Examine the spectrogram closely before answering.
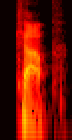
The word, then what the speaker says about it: cup: Cup, c'est un son court. C'est pas cup. C'est pas cup avec le bout de la bouche comme on aime bien prononcer en français. C'est pas cup, c'est cap. Voyez, c'est un son qui est sec, court. Cap. I have a big cup. Cap. Et on prononce bien le P à la fin.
